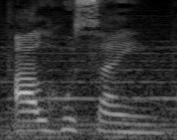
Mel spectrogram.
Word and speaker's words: Al-Hussain: Alou Sin, ele disse: os árabes que estavam no sul do Iraque transformam o sinal, U, em H, e é por isso que eles chamam Alou Sin de Al-Hussin, que na pronúncia de árabe será Al-Hussain.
